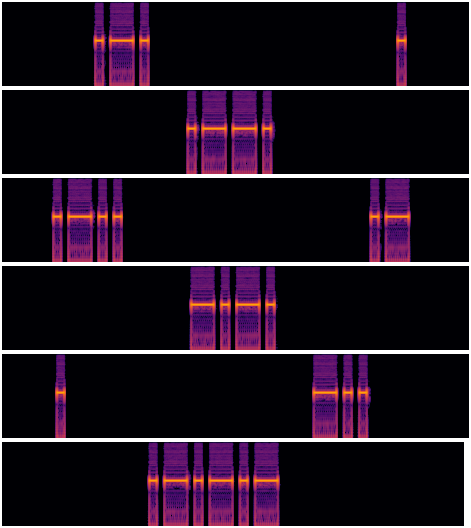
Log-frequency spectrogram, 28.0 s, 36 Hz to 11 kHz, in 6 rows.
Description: Morse code, heard as a keyed tone, about 16 wpm, spaced as for 3 wpm, 800 Hz. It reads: REPLACED.
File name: Spaced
